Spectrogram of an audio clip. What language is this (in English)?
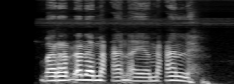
Somali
